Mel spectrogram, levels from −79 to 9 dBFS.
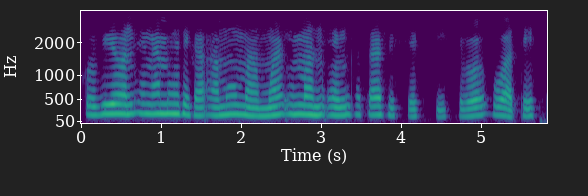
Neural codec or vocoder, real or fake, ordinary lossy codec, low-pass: none; real; none; 3.6 kHz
